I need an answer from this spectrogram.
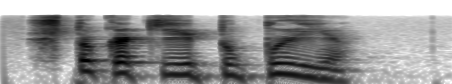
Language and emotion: Russian, angry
